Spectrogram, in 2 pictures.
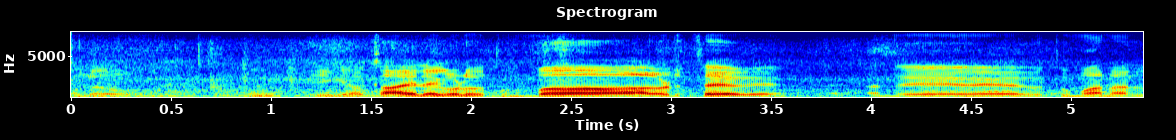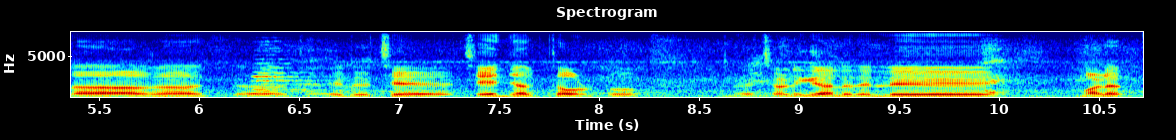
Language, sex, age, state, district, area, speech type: Kannada, male, 45-60, Karnataka, Dakshina Kannada, rural, spontaneous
